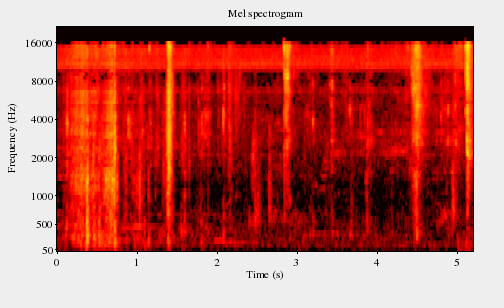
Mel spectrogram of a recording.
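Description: Eating sounds of someone eating rice and curry by hand: chewing and mouth noises, busiest in the first second, with a few scattered sharp clicks.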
